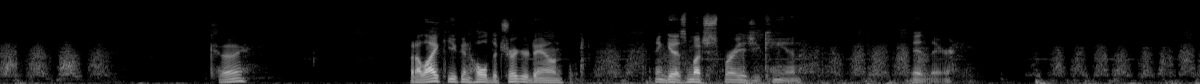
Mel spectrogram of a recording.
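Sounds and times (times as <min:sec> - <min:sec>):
towel rubbing plastic panel: 0:05.8 - 0:09.4.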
